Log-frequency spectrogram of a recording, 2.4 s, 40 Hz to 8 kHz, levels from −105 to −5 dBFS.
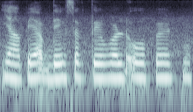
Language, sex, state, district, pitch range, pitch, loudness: Hindi, female, Haryana, Rohtak, 200-205 Hz, 200 Hz, -16 LUFS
